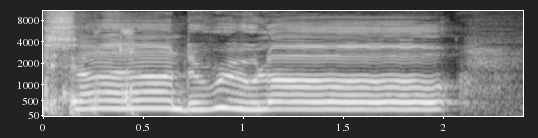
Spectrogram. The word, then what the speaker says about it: Jason Derulo: Jason Derulo.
